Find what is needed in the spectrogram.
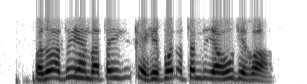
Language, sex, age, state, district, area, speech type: Manipuri, male, 30-45, Manipur, Churachandpur, rural, conversation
